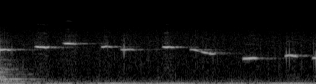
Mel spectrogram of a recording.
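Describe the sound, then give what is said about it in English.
A man whistles a cheerful tune, a clear, pure melody of many held notes stepping up and down in pitch, with no talk. “whistles his worries away”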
